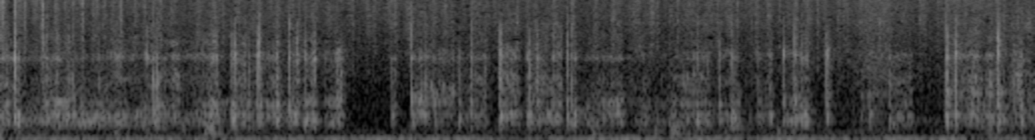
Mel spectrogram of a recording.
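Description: A green rubber stress ball inside a white mesh net is squeezed and released by hand. It makes a quiet, continuous run of soft squishing, scratchy crinkles and light patter, with a low rumble underneath and faint brighter clicks.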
